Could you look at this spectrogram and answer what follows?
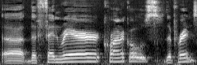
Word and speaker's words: The Fenrir Chronicles: And the book is called The Fenrir Chronicles, The Prince.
